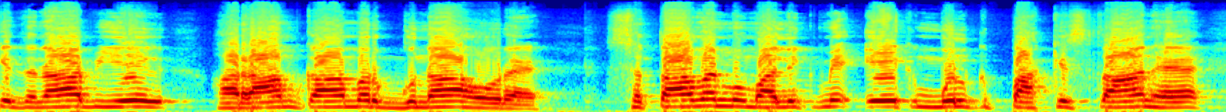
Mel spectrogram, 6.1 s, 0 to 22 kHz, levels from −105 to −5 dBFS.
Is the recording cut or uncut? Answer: cut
